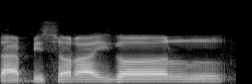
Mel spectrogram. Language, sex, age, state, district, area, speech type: Assamese, male, 45-60, Assam, Charaideo, urban, spontaneous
